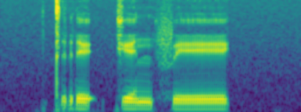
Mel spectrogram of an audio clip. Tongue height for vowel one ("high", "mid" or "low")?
mid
